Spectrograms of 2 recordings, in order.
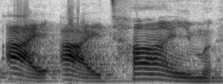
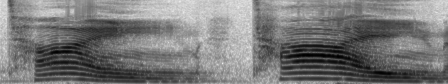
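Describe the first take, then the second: First: Time with the full a-i glide; careful diphthong time. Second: Time said as tam, no glide; monophthong. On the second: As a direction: flatten the vowel of time to a. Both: Shown as a demonstration. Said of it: "É um ditongo".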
